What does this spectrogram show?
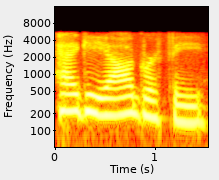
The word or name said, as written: hagiography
